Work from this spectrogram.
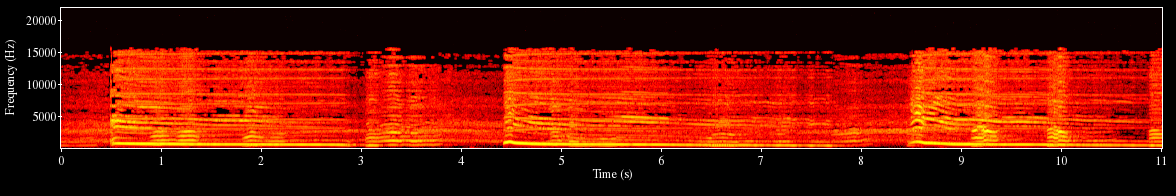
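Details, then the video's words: Domestic dog howling in a funny compilation: three long, drawn-out howls, each sliding gently downward in pitch and repeating about every four seconds, with a brief wavering break between them. "Funny Dogs Howling"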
